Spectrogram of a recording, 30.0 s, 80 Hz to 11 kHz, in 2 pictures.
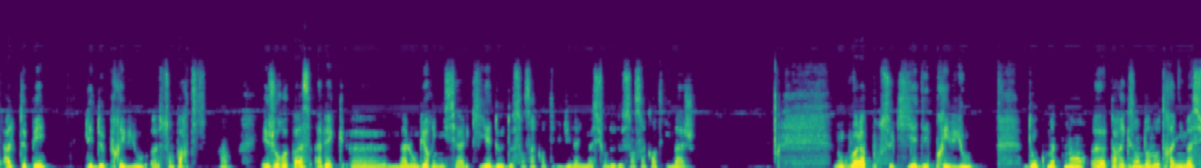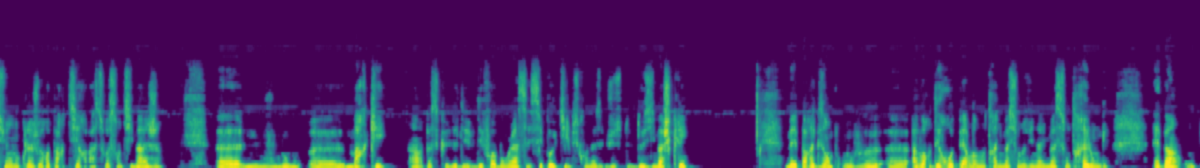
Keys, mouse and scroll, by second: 0.4 alt+p, 14.1-17.3 drag, 17.7 click.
